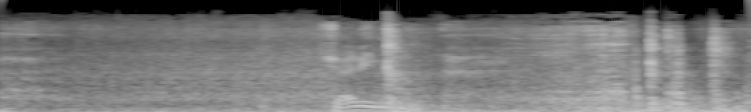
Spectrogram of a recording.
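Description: A heavy metal bin lid creaks and clanks open.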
